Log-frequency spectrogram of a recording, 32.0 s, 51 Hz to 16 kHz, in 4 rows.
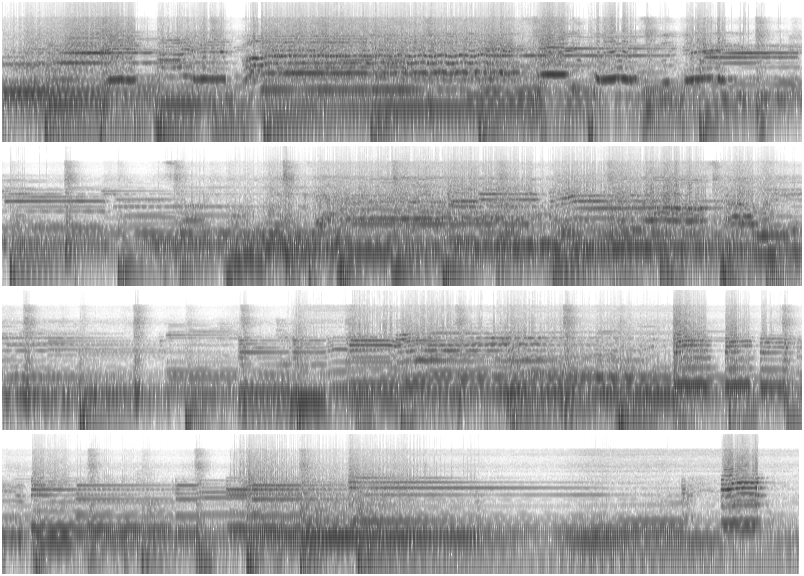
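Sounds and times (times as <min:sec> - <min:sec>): country band playing: 0:00.0 - 0:31.9
pedal steel guitar: 0:00.0 - 0:31.9.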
